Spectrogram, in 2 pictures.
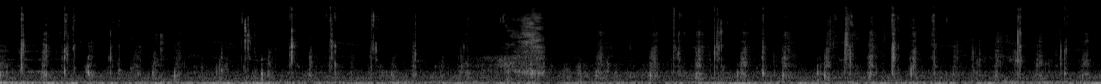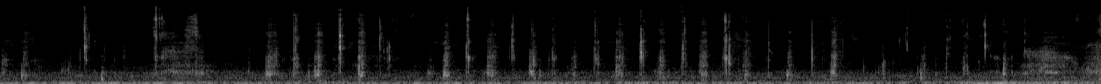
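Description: Close-up chewing and mouth sounds of a person eating rice and curry by hand: a steady stream of small wet clicks and crunches.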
